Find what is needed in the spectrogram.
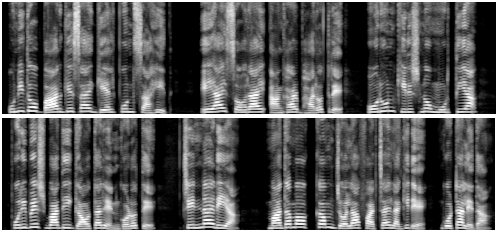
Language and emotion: Santali, neutral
